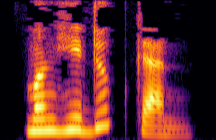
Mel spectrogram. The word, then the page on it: menghidupkan: Indonesian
